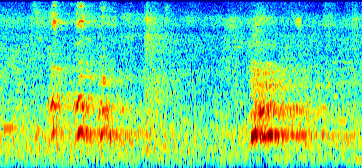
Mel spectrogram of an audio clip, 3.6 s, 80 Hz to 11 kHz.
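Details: Tibetan Terrier at the 2018 Euro Dog Show: a couple of short yapping barks near the start, then one louder, slightly drawn-out bark, all against constant murmuring voices of a show-hall crowd.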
